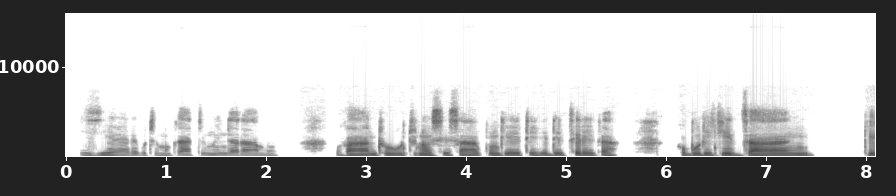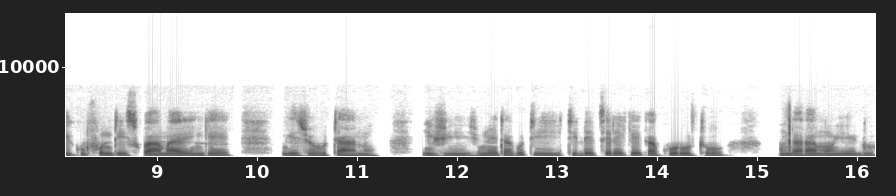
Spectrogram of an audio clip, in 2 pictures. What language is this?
Ndau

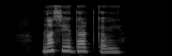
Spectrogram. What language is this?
Pashto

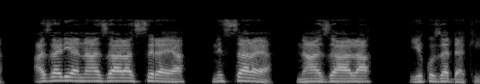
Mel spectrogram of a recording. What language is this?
Ganda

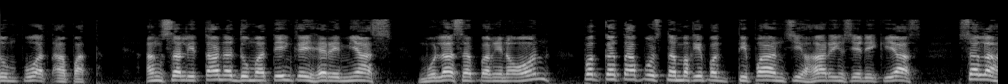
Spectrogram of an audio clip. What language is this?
Filipino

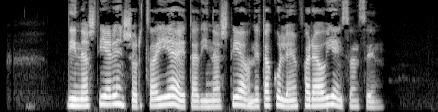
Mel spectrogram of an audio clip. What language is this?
Basque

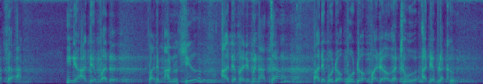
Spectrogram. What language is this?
Malay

